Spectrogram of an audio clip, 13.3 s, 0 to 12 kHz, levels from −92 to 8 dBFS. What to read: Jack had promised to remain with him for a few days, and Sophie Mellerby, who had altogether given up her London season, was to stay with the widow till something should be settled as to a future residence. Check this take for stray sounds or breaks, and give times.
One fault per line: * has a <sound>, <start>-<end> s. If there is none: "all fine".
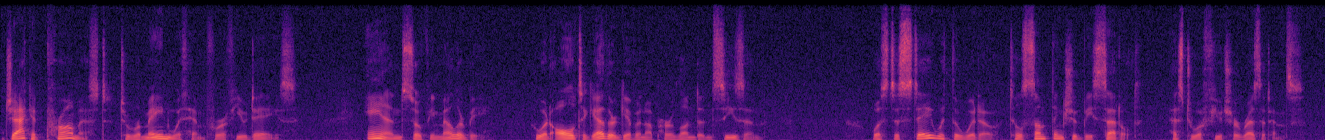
all fine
